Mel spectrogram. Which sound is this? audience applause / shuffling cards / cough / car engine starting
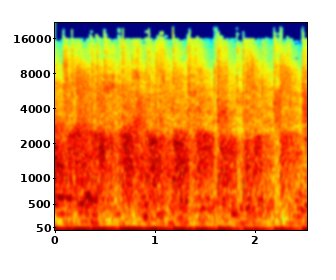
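audience applause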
